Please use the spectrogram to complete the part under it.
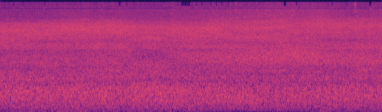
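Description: Ocean surf on the beach at Long Beach, Washington, makes a steady, broad wash of wave noise with wind buffeting the microphone and no voices.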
